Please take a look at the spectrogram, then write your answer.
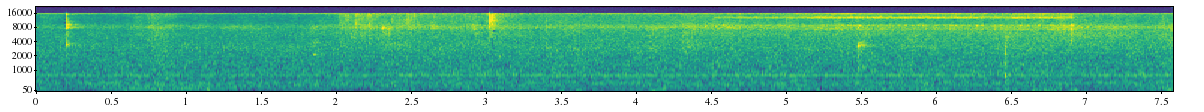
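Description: Chopped onions frying in hot oil for biryani, a steady soft sizzle with faint crackles and occasional ticks, quiet and continuous.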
